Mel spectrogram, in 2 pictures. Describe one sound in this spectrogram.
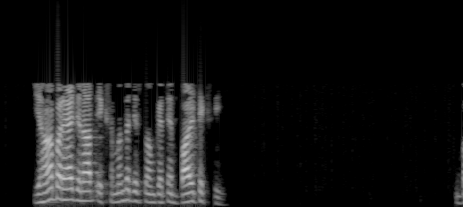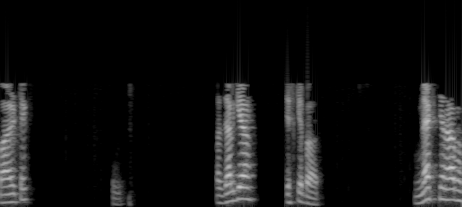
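A man explains calmly, heard through an online call, in short bursts with pauses.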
